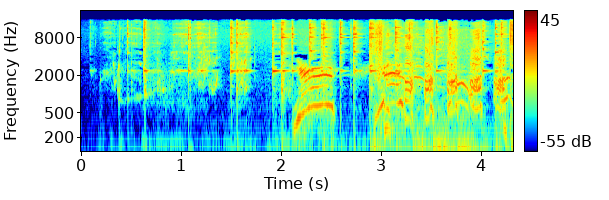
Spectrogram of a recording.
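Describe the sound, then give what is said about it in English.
A spoon stirs a coffee cup, ringing in a few bright metallic clinks against the cup, then loud excited voices and shrieks break in over the clinking. “I can't stand the sound of someone stirring a coffee cup. like this.”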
